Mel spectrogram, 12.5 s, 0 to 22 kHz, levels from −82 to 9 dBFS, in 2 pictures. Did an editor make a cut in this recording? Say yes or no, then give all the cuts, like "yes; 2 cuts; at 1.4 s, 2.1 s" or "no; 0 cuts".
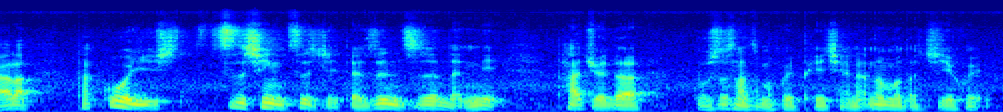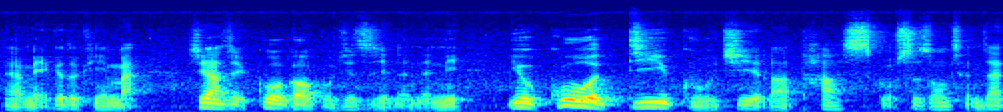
no; 0 cuts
